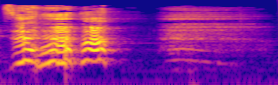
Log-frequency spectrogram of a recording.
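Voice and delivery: high burst of laughter; big real laugh. Real, not acted. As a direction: let the laugh burst out loud. Laughing at own joke.

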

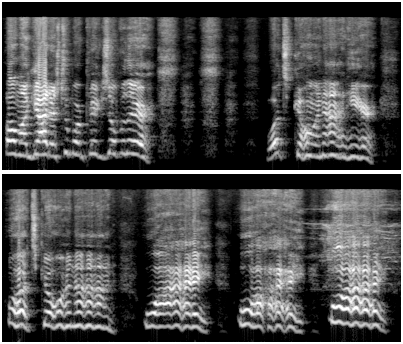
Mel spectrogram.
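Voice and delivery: high loud panic; rising frantic alarm; panicked. Acted.

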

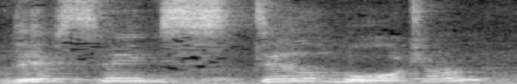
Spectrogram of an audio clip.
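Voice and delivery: slow, drawn out They're saying still water; slow emphasis. Shown as a demonstration. Host slowly correcting the guest that it's still water. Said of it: "correcting the guest's sparkling claim".

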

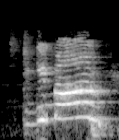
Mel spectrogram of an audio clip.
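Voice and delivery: very loud, high, slow call; hyped shout. Real, not acted. Gamer yelling his move name, slow, high and loud. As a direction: bellow it out like a battle cry.

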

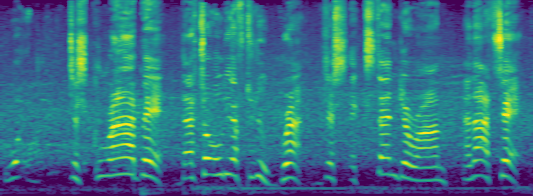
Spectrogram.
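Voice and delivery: loud, high, exasperated telling-off; exasperated scolding. Real, not acted. Player scolding his fielder for a dropped catch, loud exasperation. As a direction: bark it at the clumsy fielder.

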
